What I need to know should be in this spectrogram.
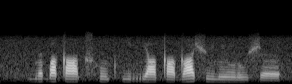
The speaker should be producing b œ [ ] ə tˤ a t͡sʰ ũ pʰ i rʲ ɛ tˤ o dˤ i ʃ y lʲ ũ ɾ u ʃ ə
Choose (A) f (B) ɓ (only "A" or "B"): B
